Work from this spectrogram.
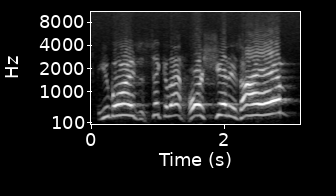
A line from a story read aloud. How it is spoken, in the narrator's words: He shouts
